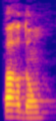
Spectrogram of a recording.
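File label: "pardon", French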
